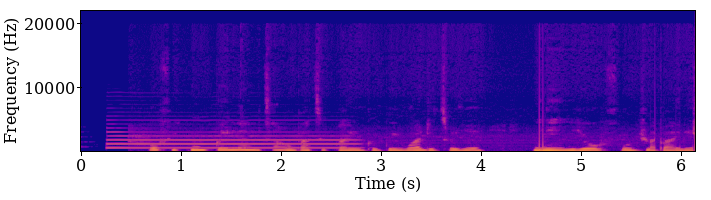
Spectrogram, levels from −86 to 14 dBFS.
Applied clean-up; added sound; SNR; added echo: none; Wind instrument, woodwind instrument; 17 dB; none.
